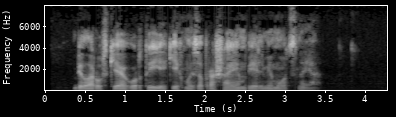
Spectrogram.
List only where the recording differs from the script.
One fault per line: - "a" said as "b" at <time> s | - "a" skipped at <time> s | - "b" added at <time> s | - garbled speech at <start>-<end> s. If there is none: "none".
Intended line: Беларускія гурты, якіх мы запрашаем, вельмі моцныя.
none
